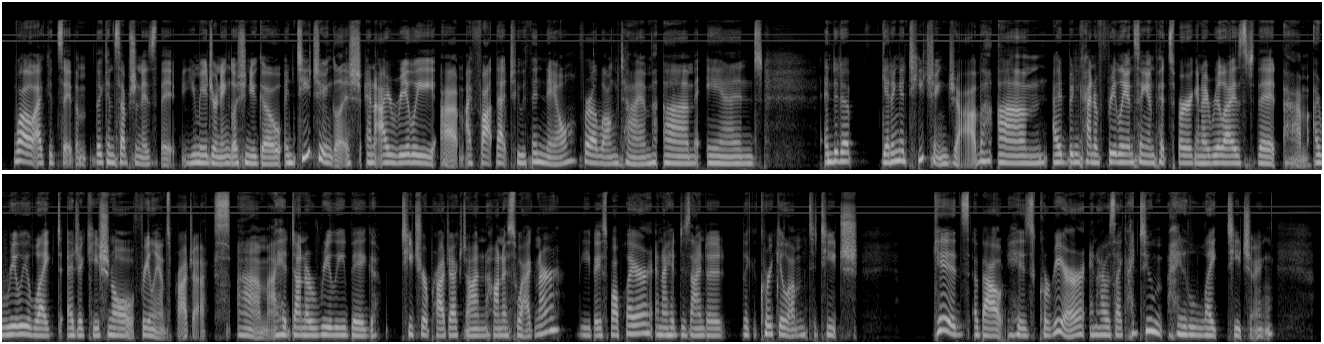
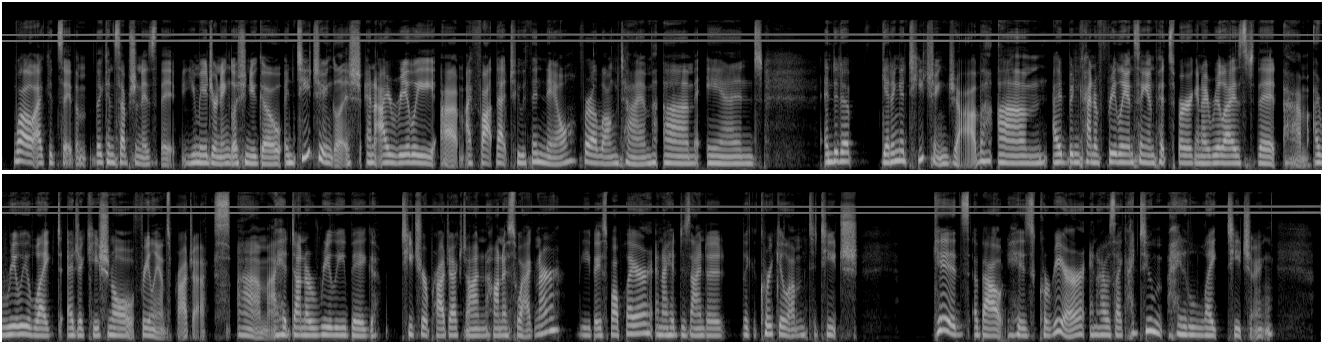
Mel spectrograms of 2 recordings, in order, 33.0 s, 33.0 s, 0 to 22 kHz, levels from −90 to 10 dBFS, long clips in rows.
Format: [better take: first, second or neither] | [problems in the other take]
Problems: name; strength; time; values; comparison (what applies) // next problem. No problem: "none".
first | high-pitched whine; loud; throughout; 8.5 kHz, 9 dB below the speech; faint in the first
